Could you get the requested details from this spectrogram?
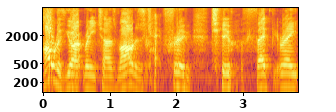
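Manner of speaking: high-pitched, fighting back laughter. Presenting a long-range weather outlook for europe, holding back a laugh. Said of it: "I'm trying not to laugh".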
